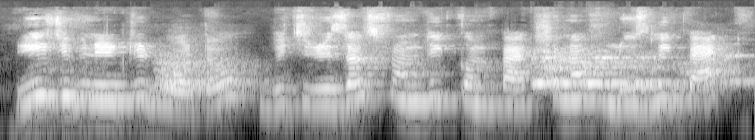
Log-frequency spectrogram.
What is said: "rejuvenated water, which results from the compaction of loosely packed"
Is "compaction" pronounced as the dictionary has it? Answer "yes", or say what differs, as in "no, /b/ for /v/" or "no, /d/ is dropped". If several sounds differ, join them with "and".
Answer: yes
